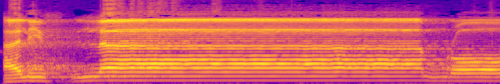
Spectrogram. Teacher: Jadi habis lam terus masuk ra, dan ra ni dibaca 2 harakat. Ra dibaca 2 harakat. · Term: izhar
